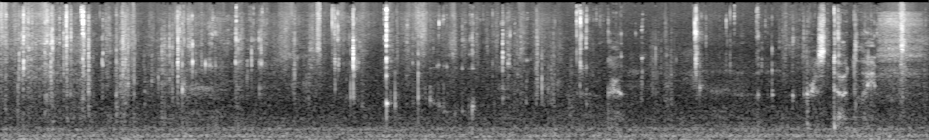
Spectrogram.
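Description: Close, soft gum chewing with wet, squishy bites repeating steadily, alongside faint card handling and quiet whispered talk.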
